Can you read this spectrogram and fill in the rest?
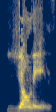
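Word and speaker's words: Johne's: have mispronounced it myself so it is yonies is how it said yonies and you can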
